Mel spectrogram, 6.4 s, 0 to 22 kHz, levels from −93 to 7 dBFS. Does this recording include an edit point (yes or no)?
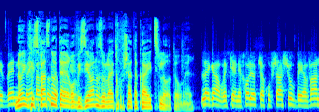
no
